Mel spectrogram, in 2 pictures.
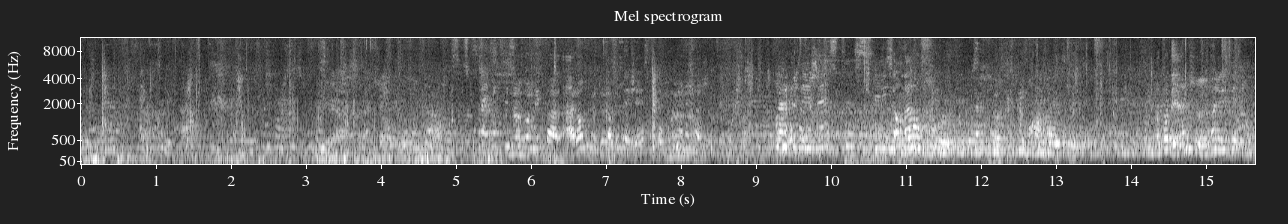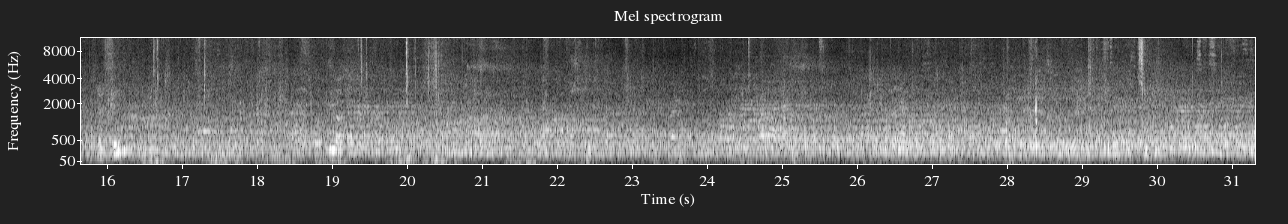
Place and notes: Église des Jacobins, Place des Jacobins, Toulouse, France - Fiddle player & inside église des Jacobins
I first walked past a man playing the fiddle in the street, then entered the hall of the church. This was recorded on the European Heritage day, so entrance to all museums was free.
Recorded with zoom H1, hi-pass filter used in Audacity to reduce wind noise.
